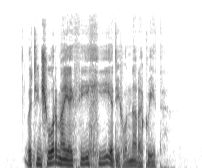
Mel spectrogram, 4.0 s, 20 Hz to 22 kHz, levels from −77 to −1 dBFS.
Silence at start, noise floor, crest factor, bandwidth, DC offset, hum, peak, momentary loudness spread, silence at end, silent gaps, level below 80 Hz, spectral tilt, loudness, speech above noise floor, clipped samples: 0.5 s; -70 dBFS; 18 dB; 15 kHz; under 0.1%; none; -4 dBFS; 11 LU; 0.8 s; none; -44 dBFS; -5.5 dB/octave; -21 LUFS; 50 dB; under 0.1%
